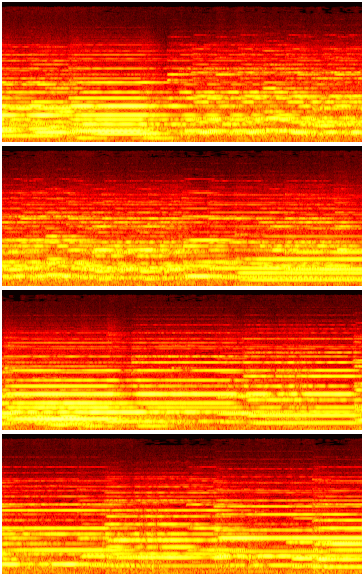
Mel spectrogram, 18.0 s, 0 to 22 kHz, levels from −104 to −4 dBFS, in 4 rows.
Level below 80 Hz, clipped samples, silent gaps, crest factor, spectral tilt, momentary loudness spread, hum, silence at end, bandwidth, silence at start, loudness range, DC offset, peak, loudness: -48 dBFS; under 0.1%; none; 16 dB; -6 dB/octave; 7 LU; none; 0 s; 8.8 kHz; 0 s; 5 LU; under 0.1%; -4 dBFS; -20 LUFS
